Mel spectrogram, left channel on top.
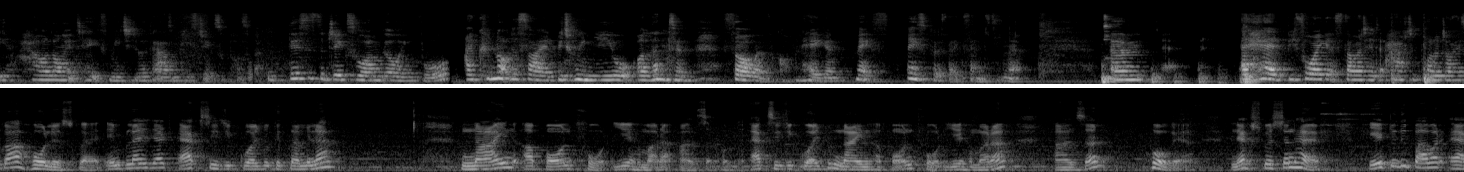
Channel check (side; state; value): both; different; correlation 0.01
